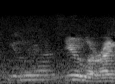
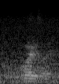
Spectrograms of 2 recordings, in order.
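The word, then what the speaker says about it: Euler: pronounced as a math major the most common mispronunciation is what you lorae that's what it looks like but it's not pronounced dueler cosi Riemann and oily I thought of the Houston Oilers sorry units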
